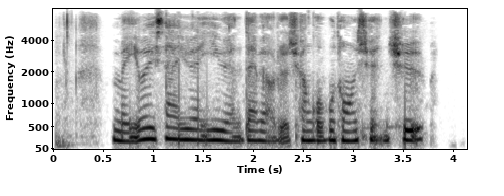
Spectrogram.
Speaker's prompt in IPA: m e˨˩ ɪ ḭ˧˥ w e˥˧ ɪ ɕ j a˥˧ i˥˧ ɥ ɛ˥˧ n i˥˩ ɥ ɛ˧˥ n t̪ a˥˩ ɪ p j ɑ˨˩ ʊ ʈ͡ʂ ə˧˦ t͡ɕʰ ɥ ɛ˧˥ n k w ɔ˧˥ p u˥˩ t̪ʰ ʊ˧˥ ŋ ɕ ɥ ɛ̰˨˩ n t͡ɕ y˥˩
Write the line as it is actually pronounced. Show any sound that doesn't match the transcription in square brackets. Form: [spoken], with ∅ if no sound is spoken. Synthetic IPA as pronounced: m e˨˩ ɪ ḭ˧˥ w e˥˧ ɪ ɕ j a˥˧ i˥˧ ɥ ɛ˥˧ n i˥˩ ɥ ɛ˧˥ n t̪ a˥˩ ɪ p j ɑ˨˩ ʊ ʈ͡ʂ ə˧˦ t͡ɕʰ ɥ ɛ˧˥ n k w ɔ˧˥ p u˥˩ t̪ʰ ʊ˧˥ ŋ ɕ ɥ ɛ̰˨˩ n [t͡ɕʰ] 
